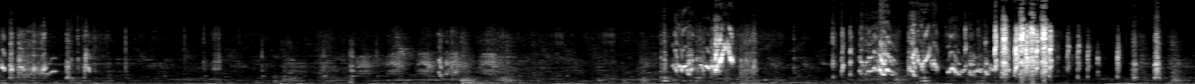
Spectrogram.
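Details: Parrots kept in a home aviary, calling in scattered bursts of sharp, high chirps and squawks, some louder clusters near the end, with low thumping handling noise underneath.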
